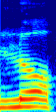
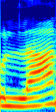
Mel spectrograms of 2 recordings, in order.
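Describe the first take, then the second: First: The vowel is a rounded 'aw'. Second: The vowel is an open unrounded 'ah'. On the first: The speaker calls it right. "लॉ पढ़ेंगे" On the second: The speaker calls it wrong. "इसको ला नहीं"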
